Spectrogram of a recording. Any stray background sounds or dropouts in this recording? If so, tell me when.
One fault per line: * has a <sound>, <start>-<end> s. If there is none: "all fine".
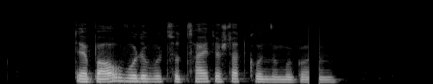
* has a dropout, 3.1-3.2 s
